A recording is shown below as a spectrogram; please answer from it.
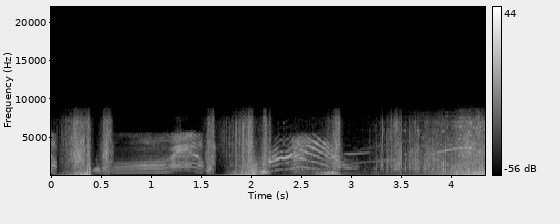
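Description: A cartoon cat character's yowls and cries, broken by several sharp slapstick hit sound effects, with a wavering cry that swoops up and down a little past two seconds in.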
